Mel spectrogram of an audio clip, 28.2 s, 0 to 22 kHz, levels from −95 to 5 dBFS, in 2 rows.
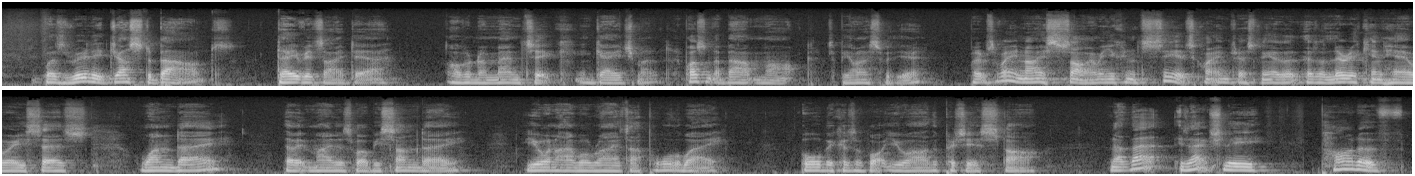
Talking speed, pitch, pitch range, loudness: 165 wpm, 110 Hz, 105-120 Hz, -23 LUFS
